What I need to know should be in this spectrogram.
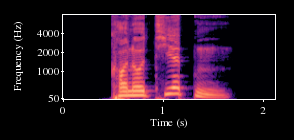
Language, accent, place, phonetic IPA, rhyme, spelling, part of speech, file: German, Germany, Berlin, [kɔnoˈtiːɐ̯tn̩], -iːɐ̯tn̩, konnotierten, adjective / verb, De-konnotierten.ogg
- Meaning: inflection of konnotieren: 1. first/third-person plural preterite 2. first/third-person plural subjunctive II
